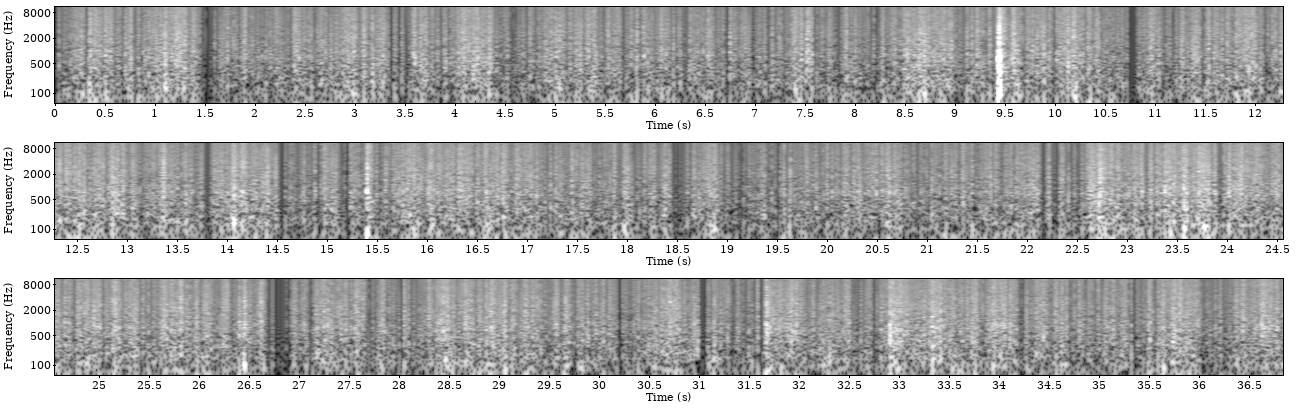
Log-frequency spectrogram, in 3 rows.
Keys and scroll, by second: 0.3 m, 0.4 space, 1.0 F8, 1.5 Escape, 1.8 e, 2.4 space, 2.7 Escape, 9.4 2, 10.7 KP_Divide, 11.5 5, 11.8 Return, 12.0 KP_Add, 14.6 Escape, 15.3 l, 15.4 space, 17.3 Escape, 17.4-20.2 typing, 17.9 Escape, 18.7 Escape, 19.9 Escape, 20.8 Escape, 21.5 m, 22.6 Escape, 23.4-25.2 typing, 24.0 Escape, 24.7 Escape, 25.7 Escape, 27.3 t, 28.0 Escape, 28.7 m, 28.8 space, 30.3 Escape, 30.9-35.0 typing, 31.5 Escape, 32.1 Escape, 33.8 Escape, 34.6 Escape, 35.8 Escape.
